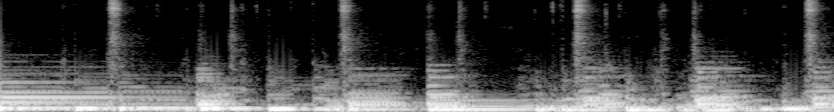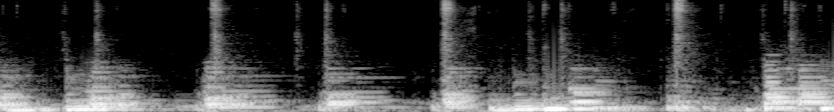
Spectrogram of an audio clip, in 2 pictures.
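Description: Jazz piano trio playing a blues: piano chords and runs over a plucked double bass line, with cymbal strokes keeping time.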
